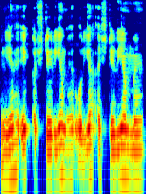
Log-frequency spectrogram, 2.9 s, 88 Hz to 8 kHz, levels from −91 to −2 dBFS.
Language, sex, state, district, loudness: Hindi, male, Uttar Pradesh, Etah, -17 LUFS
